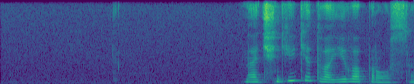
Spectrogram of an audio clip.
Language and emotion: Russian, neutral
